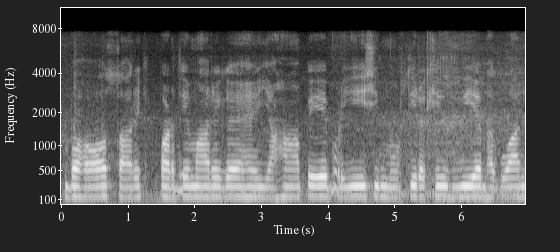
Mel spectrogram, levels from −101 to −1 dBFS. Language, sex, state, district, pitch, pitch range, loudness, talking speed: Hindi, male, Bihar, Kaimur, 130 Hz, 125-135 Hz, -17 LUFS, 130 wpm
